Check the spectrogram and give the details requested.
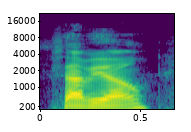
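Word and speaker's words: Savoie: uh proo motorcycle Jerry how do you pronounce that randoo Savio yes Savio Pro Stock Alex Laughlin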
